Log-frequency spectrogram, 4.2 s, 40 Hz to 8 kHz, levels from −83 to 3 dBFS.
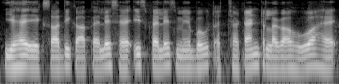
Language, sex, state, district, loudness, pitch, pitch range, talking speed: Hindi, male, Uttar Pradesh, Saharanpur, -18 LUFS, 115 Hz, 110-125 Hz, 210 wpm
